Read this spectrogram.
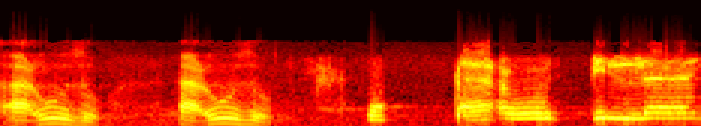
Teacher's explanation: إذال معجمة من طرف اللسان مع أطراف الثنايا العليا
